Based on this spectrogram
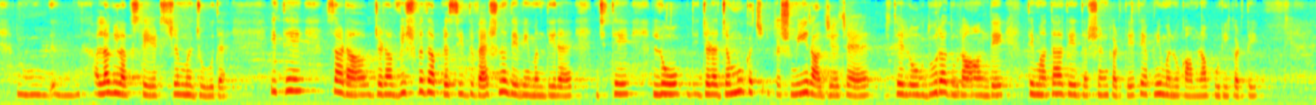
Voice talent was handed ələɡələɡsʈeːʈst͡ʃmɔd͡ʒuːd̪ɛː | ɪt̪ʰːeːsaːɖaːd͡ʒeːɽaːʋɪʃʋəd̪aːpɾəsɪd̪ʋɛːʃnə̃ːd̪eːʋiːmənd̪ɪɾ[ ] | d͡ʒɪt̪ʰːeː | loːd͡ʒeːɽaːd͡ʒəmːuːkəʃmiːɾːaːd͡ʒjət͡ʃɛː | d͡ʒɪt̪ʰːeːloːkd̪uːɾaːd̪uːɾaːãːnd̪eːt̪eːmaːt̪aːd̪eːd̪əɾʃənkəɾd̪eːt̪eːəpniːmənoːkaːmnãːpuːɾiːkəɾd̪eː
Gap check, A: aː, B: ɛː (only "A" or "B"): B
